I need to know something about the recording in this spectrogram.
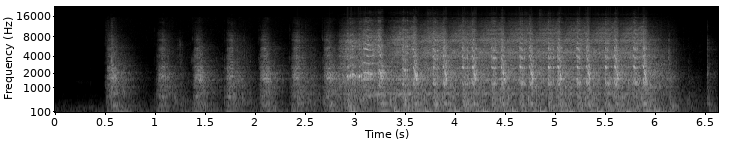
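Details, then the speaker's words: Honda Foreman ATV with a no-start, starter jumped directly from the battery positive: strong, even cranking at about three to four pulses a second with no dragging. Starter is good; suspected bad connection or relay, possibly weak battery. "all right well that tells me the starter is good"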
